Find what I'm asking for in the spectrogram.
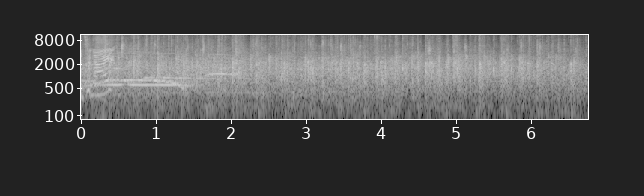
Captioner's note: audience applauds; audience cheers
